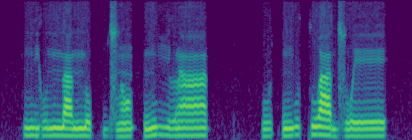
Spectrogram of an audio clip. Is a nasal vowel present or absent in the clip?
present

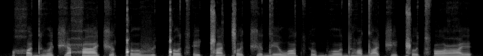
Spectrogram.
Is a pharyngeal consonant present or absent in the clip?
present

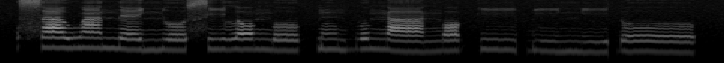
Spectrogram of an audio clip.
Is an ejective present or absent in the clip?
absent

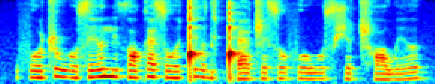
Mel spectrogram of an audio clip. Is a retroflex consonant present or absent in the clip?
present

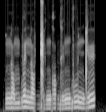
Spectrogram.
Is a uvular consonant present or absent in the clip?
absent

